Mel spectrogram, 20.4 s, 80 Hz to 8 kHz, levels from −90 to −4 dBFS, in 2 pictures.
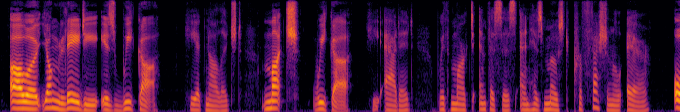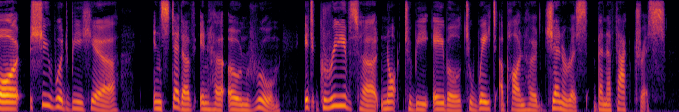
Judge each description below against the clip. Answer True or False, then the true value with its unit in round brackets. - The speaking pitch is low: False (155 Hz)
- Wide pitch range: False (4.4 semitones)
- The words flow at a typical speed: False (125 wpm)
